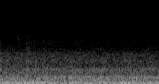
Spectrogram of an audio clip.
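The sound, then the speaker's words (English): A steady, low rumble of a car rolling along a highway, fairly loud, holding an even level throughout with no talking. “We got cars coming and going, but along the highway, those are my cyclists.”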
